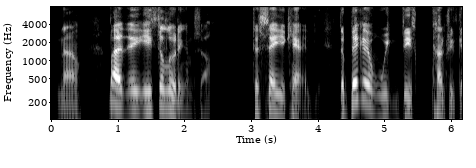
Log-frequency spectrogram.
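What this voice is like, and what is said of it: Usual voice. Nothing is said of it.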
